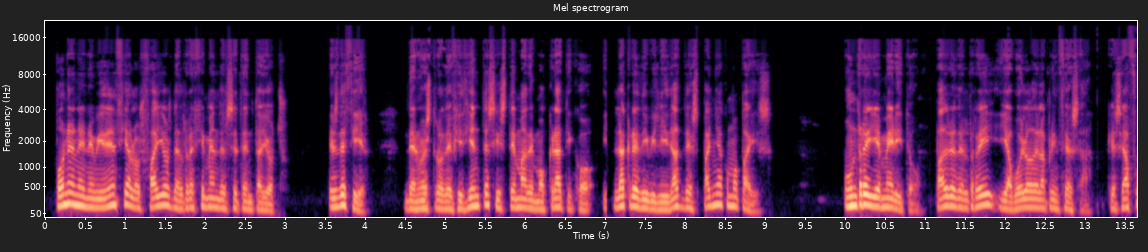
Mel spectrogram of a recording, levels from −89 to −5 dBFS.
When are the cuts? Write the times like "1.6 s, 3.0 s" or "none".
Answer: 7.0 s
